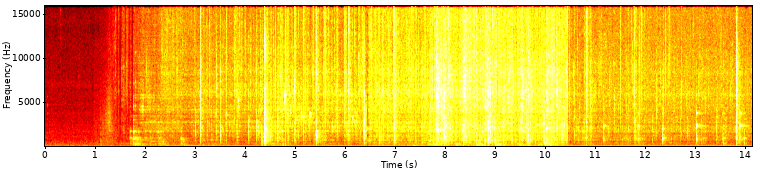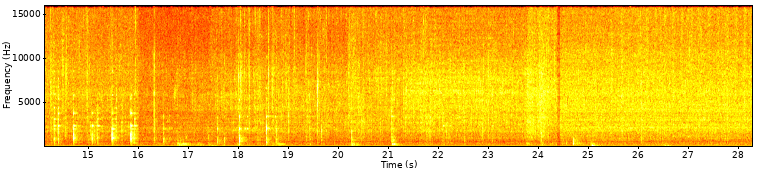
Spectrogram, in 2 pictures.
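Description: Garlic, vegetables and sausage frying in hot oil in a frying pan. The sizzle starts suddenly about two seconds in and is loudest a few seconds later, with frequent clicks and scrapes of a utensil in the pan. Later it settles into a steady, even sizzle.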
